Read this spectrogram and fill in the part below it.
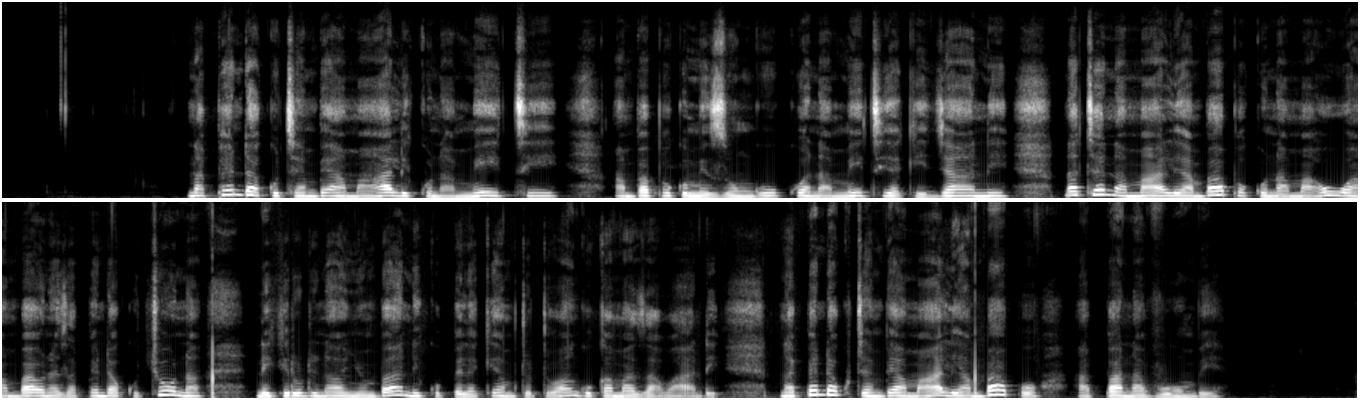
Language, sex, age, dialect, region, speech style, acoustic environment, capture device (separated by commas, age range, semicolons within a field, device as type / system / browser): Swahili, female, 35-44, Kenya - Mombasa, Kenya, relaxed, silence, mobile / Linux / Chrome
